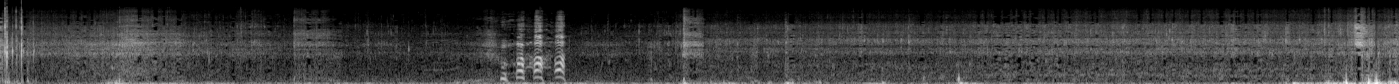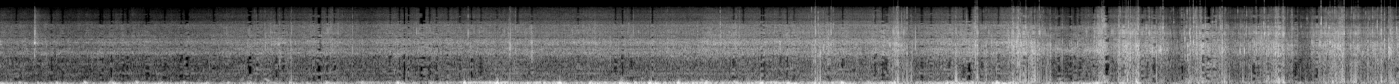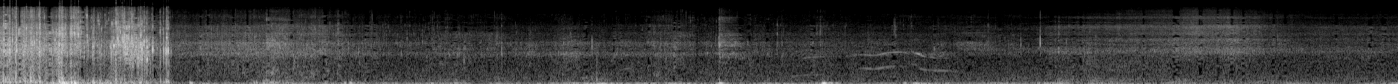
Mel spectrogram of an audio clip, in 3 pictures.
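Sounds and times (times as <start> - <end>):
water rushing and sloshing: 0.0 - 41.9
low rumble in enclosed tube: 13.2 - 25.2.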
